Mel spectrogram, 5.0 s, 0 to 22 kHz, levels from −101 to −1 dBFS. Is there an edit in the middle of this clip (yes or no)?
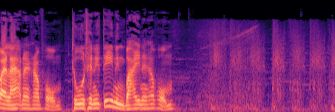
yes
